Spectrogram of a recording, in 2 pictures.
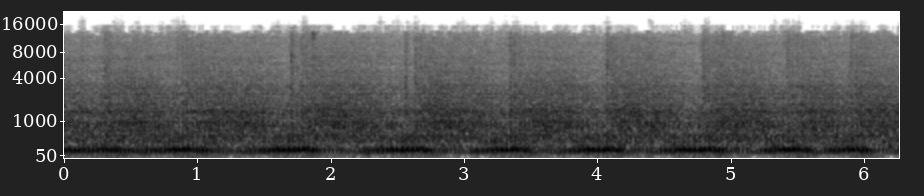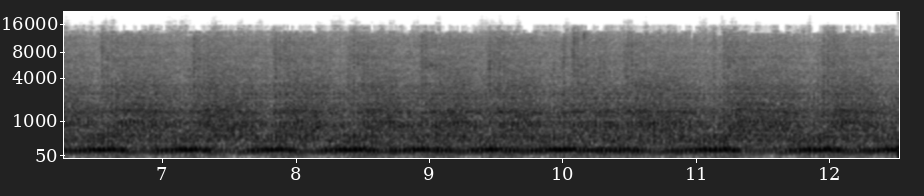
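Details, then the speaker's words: Honda EU3000is inverter generator after carburetor adjustment, fuel valve shut to run the carburetor dry before storage: engine hunts up and down about every half second in a steady cycle; surging from fuel starvation. "and all that surging was because I turned that valve off right there the fuel valve and uh that's what you should do to uh especially if it's going to be uh not started for a while because it drains all the uh fuel it burns all the fuel out of the carburetor"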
